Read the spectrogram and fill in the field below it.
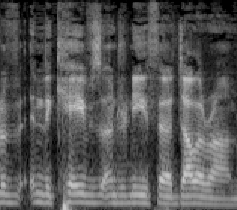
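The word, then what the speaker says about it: Dalaam: in the caves underneath dalar or daram I'm probably saying it wrong is it just Dam I think it's Dam dam okay yeah it's it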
